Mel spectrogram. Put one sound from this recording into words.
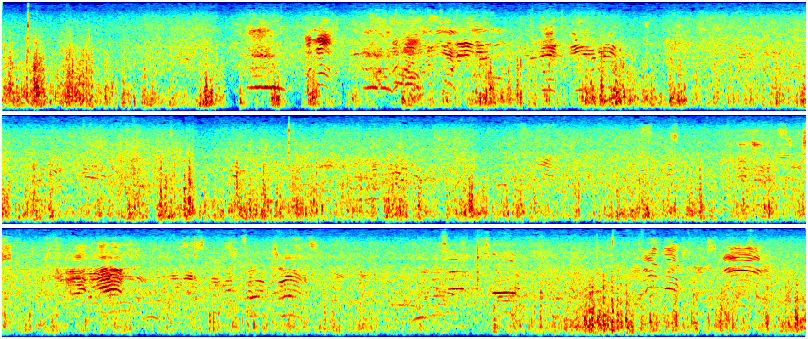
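Young men shout and call out to each other across an open field, some distance away.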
